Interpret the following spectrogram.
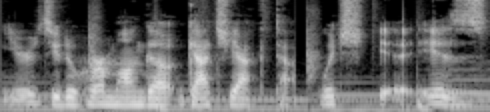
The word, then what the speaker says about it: Gachiakuta: Unlike what that guy said, it's not two separate words. It's Gachi and Akuta smashed together into one word.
